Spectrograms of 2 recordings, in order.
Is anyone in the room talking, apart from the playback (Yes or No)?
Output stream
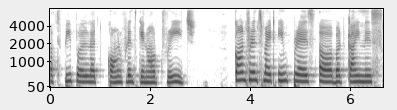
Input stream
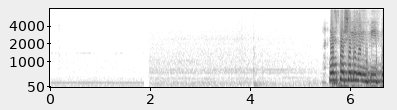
Yes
